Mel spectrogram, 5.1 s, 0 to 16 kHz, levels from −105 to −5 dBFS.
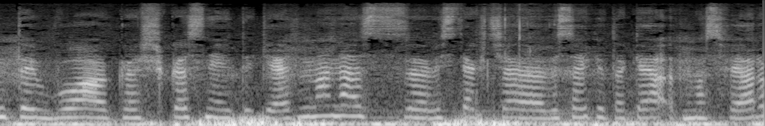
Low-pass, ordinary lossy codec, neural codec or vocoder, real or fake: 14.4 kHz; MP3, 96 kbps; vocoder, 44.1 kHz, 128 mel bands every 256 samples, BigVGAN v2; fake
